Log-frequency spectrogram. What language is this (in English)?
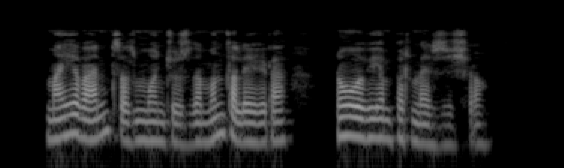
Catalan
